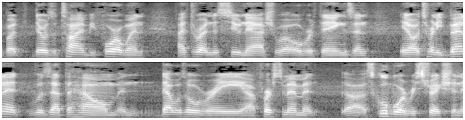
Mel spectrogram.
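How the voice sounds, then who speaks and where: A man speaking as an outspoken activist journalist, wordy, insistent and argumentative. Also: fairly low pitch. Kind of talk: outspoken video commentary and confrontational phone call.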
